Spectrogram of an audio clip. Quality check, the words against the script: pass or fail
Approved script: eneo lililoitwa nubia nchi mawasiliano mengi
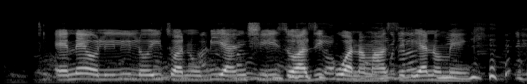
fail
